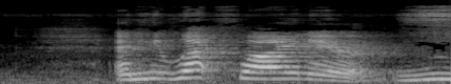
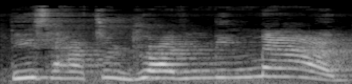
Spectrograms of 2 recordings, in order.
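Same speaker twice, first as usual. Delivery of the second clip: louder, higher frustrated king; ringing exasperated cry; 5 semitones higher, 4 dB louder than usual. A narrator's reading. King shouting through the palace in frustration, loud and high. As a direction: let it ring through the palace. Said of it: "the king's voice rang out".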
